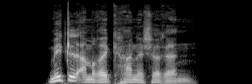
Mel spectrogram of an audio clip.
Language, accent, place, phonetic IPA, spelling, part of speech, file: German, Germany, Berlin, [ˈmɪtl̩ʔameʁiˌkaːnɪʃəʁən], mittelamerikanischeren, adjective, De-mittelamerikanischeren.ogg
- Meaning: inflection of mittelamerikanisch: 1. strong genitive masculine/neuter singular comparative degree 2. weak/mixed genitive/dative all-gender singular comparative degree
